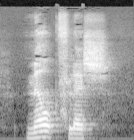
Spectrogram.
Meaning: 1. milk bottle 2. pale human leg
- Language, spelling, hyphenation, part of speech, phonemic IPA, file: Dutch, melkfles, melk‧fles, noun, /ˈmɛlk.flɛs/, Nl-melkfles.ogg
